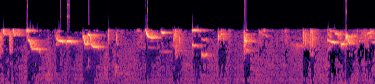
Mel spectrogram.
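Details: Courting male and female Orange-headed thrushes (Anis Kembang) sing a lively run of clear whistles, quick downslurs and short chirpy notes, packed into close bursts throughout.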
